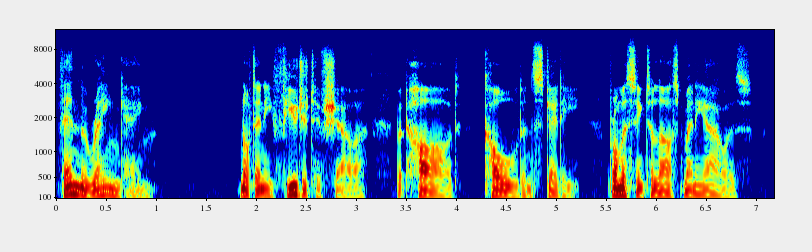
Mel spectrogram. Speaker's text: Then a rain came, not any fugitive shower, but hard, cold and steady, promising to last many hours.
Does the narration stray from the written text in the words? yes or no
yes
